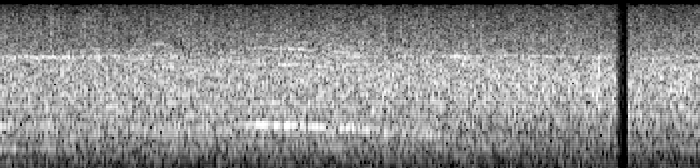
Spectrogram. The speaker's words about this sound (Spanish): ¿Sabes dónde te forman? ¿Sabes dónde, familia? En esta maravillosa y tremendo proyecto al cual le pido un fuerte aplauso Amway de Venezuela.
